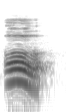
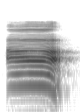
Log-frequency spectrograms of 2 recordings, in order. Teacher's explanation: तो इसमें अ से ज्यादा समय आ बोलने में लगा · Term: दीर्घ स्वर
